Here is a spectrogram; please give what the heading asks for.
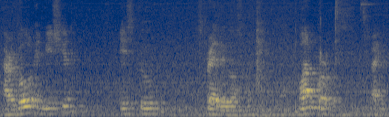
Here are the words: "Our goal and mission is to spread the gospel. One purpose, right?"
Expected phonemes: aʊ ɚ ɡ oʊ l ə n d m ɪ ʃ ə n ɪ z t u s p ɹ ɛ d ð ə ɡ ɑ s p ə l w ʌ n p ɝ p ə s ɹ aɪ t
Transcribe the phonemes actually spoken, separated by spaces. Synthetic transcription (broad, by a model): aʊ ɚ ɡ oʊ l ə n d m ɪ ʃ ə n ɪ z t u s p ɹ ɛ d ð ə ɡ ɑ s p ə n w ʌ n p ɝ p ə s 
